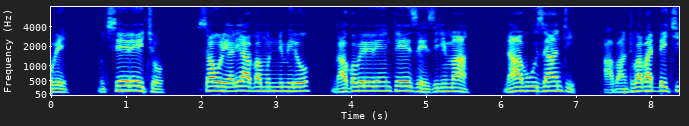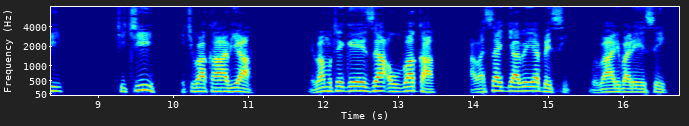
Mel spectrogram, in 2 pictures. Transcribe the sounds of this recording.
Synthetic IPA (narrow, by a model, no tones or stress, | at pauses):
βe | muci̥se̞ːɾe̞ːco̞ | saulojaliaːvamunːimiɾo̞ | ŋɡaːɡo̞βe̞ɾe̞ɾe̞ːnte̞ːze̞ːziɾima | naːβuːzaːnti | a̰βaːntuβaβadːe̞ci | cici | eciβakaːβja | neβamute̞ɡe̞ːzaʔo̞βuβaka̰ː | βasaɟːaːβe̞ːjabe̞si | βwe̞βaːliβale̞ːse̞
